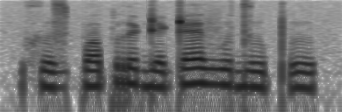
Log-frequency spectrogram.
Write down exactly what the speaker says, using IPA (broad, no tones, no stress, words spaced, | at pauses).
xɯzpʌprɯ ɖeʈɛvɯd ɯpʼɯ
